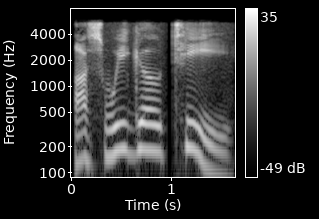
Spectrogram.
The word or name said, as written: Oswego tea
